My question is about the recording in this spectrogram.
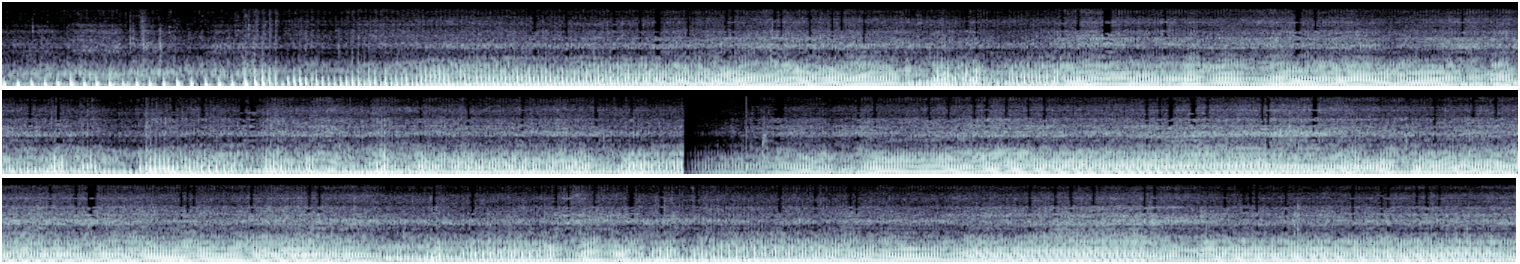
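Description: Dirt bike engine running under load on a steep, rough trail climb, its pitch rising and falling with the throttle. The sound drops out sharply for a moment about halfway through.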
